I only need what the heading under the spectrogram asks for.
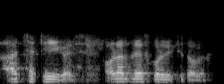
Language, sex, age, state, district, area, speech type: Bengali, male, 30-45, West Bengal, Paschim Bardhaman, urban, conversation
